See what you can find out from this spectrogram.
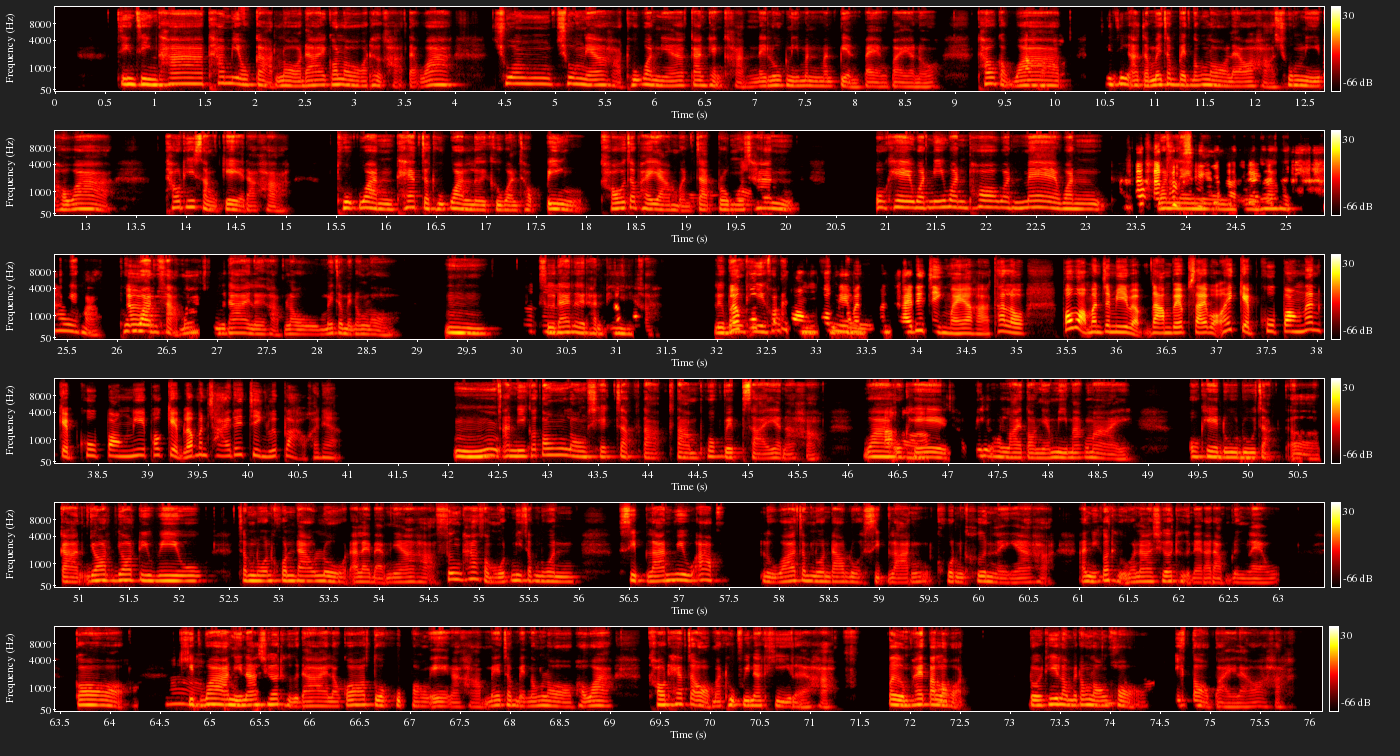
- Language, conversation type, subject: Thai, advice, จะช็อปปิ้งให้คุ้มค่าและไม่เสียเงินเปล่าได้อย่างไร?
- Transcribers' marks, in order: other background noise; laugh; tapping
